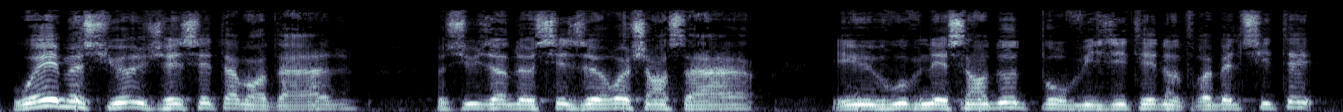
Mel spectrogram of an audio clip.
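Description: A man's voice: medium pitch, normal speed, a little mellow, close to an everyday voice. A man playing a blissfully cheerful ragged townsman. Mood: beaming, welcoming. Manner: emphatic, delighted, polite.

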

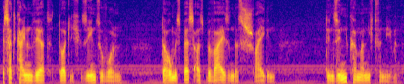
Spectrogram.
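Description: An actor playing an earnest, solemn young man speaking deliberately in an audio drama. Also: low-pitched, steady tone, fairly bright tone, a little hiss or hum.

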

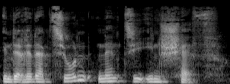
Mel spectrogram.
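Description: An actor playing a sober, detached storyteller, narrating a literary radio drama in a measured manner. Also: male voice, mid-range voice, lightly acted.

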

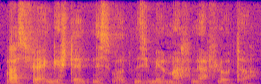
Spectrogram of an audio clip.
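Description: A man in a German radio drama playing a matter-of-fact chief homicide detective with a gravelly voice. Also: extremely low pitch, fairly even intonation, fast talker, fairly bright tone, heavily acted. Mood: businesslike. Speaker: police chief inspector.

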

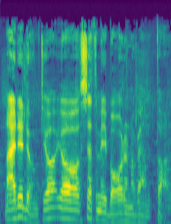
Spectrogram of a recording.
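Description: A man's voice: medium pitch, expressive, a bit bright, faint music behind, close to an everyday voice. A man playing a shifty, scheming auction agent in an audio drama, speaking in a hesitant, colloquial way. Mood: hesitant, wary. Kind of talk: audio drama acting with muttered inner monologue.

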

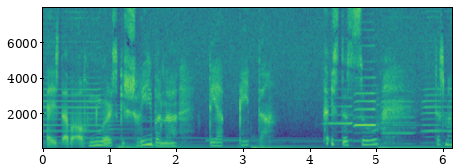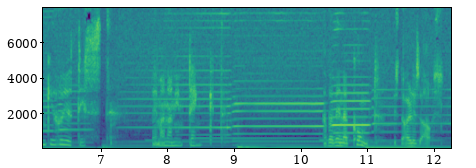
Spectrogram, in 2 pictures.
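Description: Slow, coquettish actress as Viennese sweetheart. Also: female voice, medium pitch, over music, natural voice. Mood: wistful, confiding. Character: capricious, coquettish Viennese sweetheart, pleading yet teasing. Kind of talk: dramatic literary recitation over music.

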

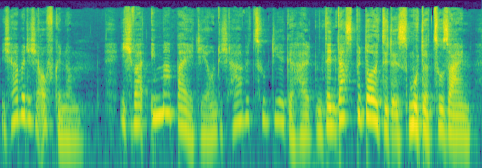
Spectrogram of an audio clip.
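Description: A woman's voice: lowish voice, very animated, brisk, dark tone, husky, exaggerated voice. An actress playing a steadfast, reproachful older foster mother in a German radio drama, speaking firmly and insistently. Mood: insistent, hurt.

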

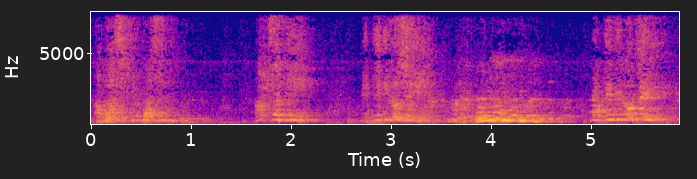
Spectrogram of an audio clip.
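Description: An actress playing a childlike, blunt dead soul in radio drama dialogue. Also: female voice, extremely high pitch, fairly even intonation, moderate pace, very noisy. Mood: bossy. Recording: very echoey, distant, loud music behind.

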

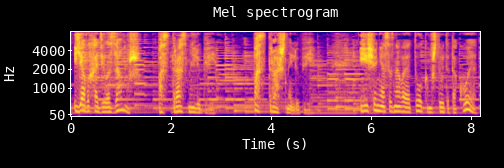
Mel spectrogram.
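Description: An actress playing a wistful married woman in a radio play, giving an intimate, reflective confession in a measured way. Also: fairly low pitch, lightly acted. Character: wistful married woman recalling her fading love. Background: music, guitar.

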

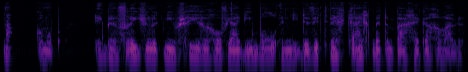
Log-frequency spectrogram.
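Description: Man voicing grumpy protective father, audio story, low-key murmur, breathy rasp, dry close sound. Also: level tone, normal speed, no room sound. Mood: gruff, hushed. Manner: hushed, grumbling, low-key. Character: grumpy but cautious father, older than his boy.

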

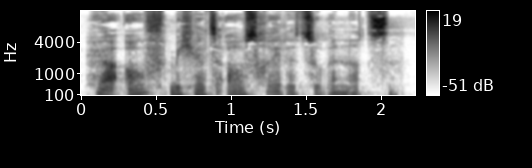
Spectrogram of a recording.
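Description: An actress in a radio drama playing a tired, sickly middle-aged mother who speaks bluntly to her grown son, with a husky, creaky voice. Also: extremely low pitch, very animated, moderate pace, a little mellow, exaggerated voice. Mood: weary reproach.

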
